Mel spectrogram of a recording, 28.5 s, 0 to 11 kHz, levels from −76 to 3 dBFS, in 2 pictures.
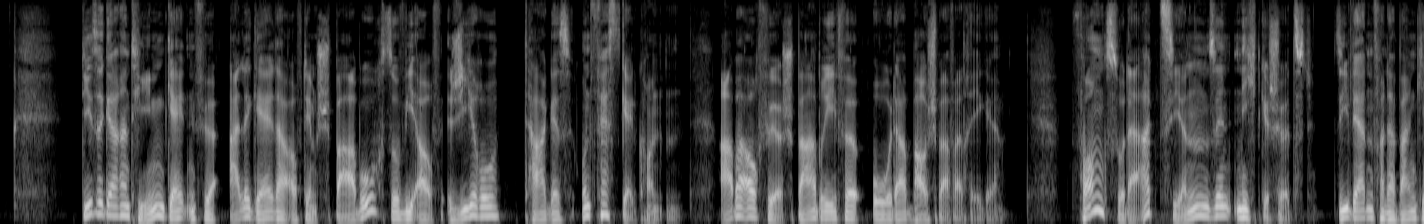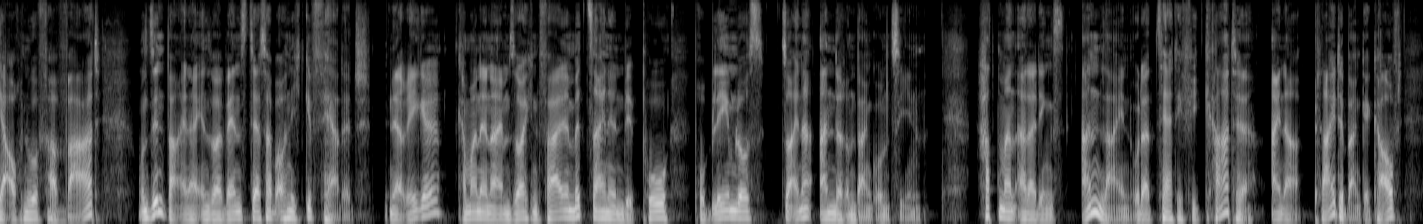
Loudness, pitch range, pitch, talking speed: -20 LUFS, 85-115 Hz, 95 Hz, 150 wpm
